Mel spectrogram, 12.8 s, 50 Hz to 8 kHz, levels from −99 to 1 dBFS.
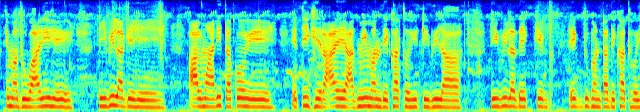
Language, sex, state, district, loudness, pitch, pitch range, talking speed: Chhattisgarhi, female, Chhattisgarh, Korba, -16 LUFS, 200 Hz, 190-210 Hz, 110 wpm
